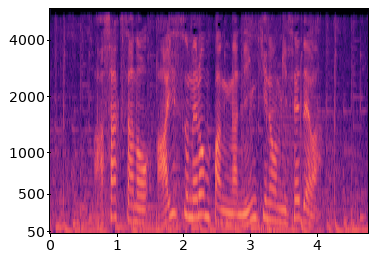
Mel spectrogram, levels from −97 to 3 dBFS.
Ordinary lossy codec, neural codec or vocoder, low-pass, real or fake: none; none; 5.4 kHz; real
